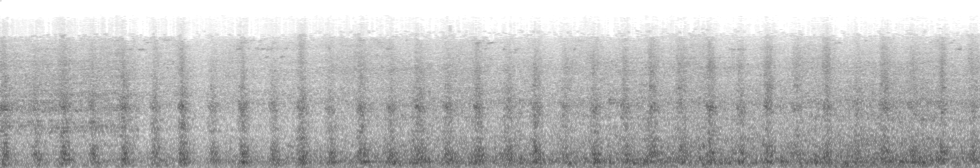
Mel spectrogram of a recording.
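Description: Steam train coaches roll steadily along the rails with a close, continuous rhythmic clickety-clack of wheels over rail joints, a broad rumbling hiss underneath and no voices.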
